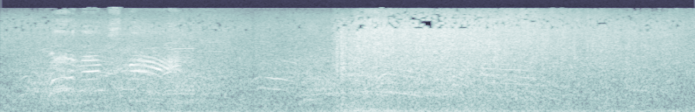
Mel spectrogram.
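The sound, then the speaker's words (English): Video game audio: a loud, crashing impact of a ship being rammed and cleaved, its wood and sails splintering, with rushing water and grinding destruction continuing afterward, plus shouting voices early on amid the roar of the sea. “all the impacts on the different materials, the wood, the water, the sails, all the destruction, the grinding on the boat.”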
